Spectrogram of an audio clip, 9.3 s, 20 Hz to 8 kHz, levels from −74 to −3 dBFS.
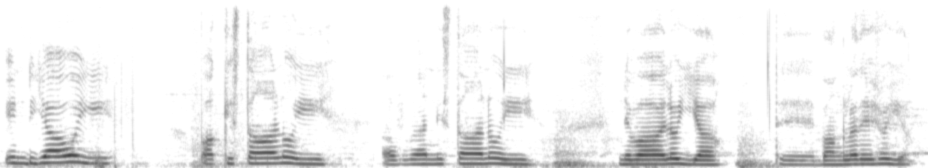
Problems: constant background noise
